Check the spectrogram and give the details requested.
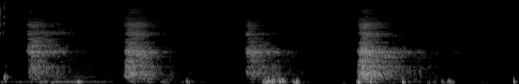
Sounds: Sigh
